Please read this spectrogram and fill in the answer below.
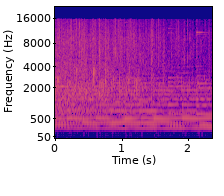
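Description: Soft background music of slow held chords, with an audience applauding.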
